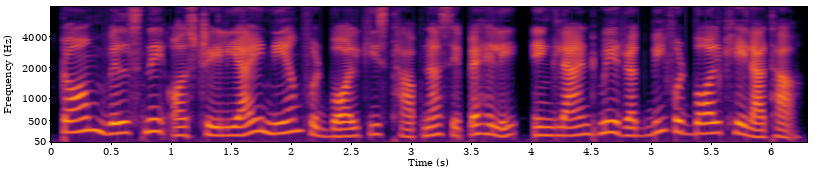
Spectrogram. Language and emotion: Hindi, neutral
